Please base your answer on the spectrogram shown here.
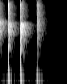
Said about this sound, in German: Applaus.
